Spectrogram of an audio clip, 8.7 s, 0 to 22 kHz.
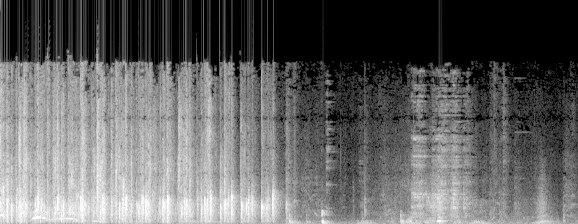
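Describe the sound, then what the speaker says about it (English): Full audience applause welcomes the city of Oulu team to the stage at the Demola Oulu Autumn 2017 final pitching event. It is dense and loud for about four seconds, then fades to scattered quieter sounds. "And a big round of applause."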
